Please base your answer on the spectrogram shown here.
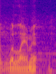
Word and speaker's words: Willamette: See, yeah, I pronounce it the Rowdy Pierce way, Willamette.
